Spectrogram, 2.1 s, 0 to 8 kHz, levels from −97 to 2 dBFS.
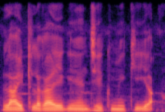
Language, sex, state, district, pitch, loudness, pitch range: Hindi, male, Jharkhand, Deoghar, 115 Hz, -18 LUFS, 115-120 Hz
